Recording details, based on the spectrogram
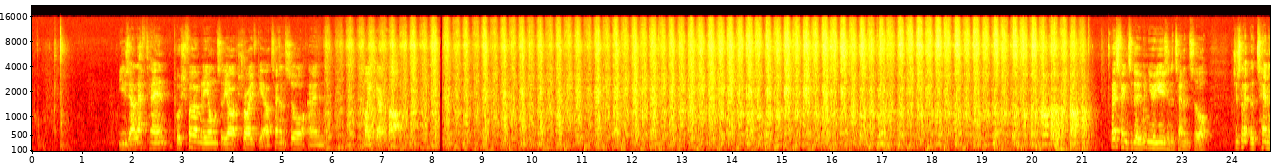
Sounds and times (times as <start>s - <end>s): Speech: 1.8s - 6.0s, 6.6s - 7.5s, 21.6s - 24.7s
Wood: 5.8s - 21.3s.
